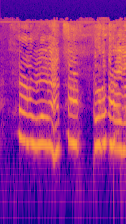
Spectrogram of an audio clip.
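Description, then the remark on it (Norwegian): A person squeals in an extremely high falsetto, speaking extra high so only dogs can hear it, three loud, wavering bursts with short gaps, the wordless squeaky tone resembling a whining dog. “Da må man jo snakke ekstra lyst, eh, sånn at bare hunder kan høre det.”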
